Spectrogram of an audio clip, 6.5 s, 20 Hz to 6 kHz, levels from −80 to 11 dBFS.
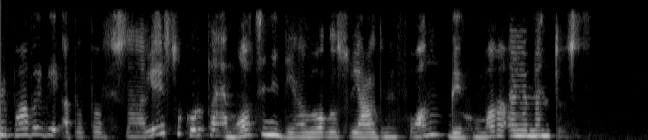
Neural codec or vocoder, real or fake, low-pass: codec, 44.1 kHz, 2.6 kbps, SNAC; fake; 5.4 kHz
